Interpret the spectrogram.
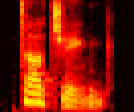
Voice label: "touching", Indian

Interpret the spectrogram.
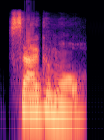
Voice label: "sagamore", Indian

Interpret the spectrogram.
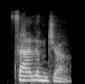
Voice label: "phalanger", Indian; Dictionary

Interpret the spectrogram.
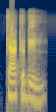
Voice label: "cacodyl", Indian

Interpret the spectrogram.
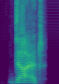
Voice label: "dyad", Indian

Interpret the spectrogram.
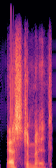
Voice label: "estimate", American

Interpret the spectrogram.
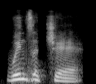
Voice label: "Windsor chair", Indian

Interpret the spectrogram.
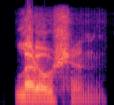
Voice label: "Laotian", American

